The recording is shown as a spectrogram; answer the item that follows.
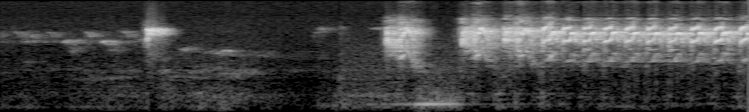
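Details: Sogon, an Indonesian songbird, recorded as training therapy to prompt quick singing: scattered thin high notes, then a loud, sustained, very rapid chattering trill that runs to the end.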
